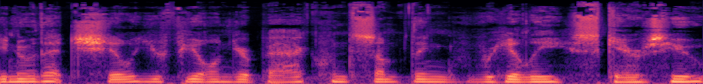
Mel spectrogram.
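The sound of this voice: An unforced reading voice carries the passage.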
